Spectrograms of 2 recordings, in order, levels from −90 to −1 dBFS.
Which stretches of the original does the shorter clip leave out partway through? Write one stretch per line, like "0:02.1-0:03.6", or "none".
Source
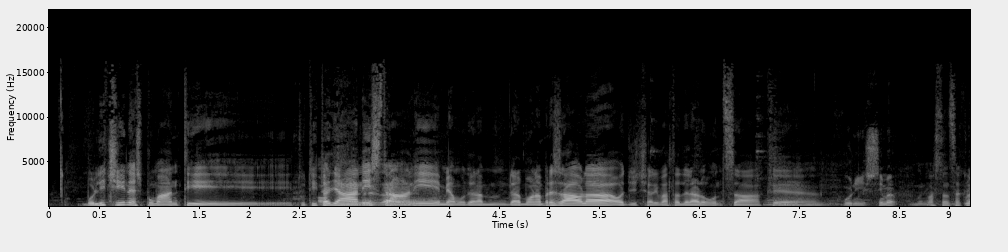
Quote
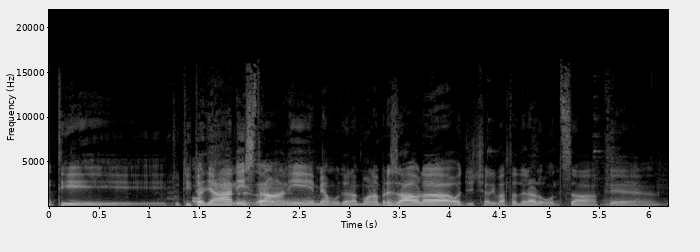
0:04.4-0:04.7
